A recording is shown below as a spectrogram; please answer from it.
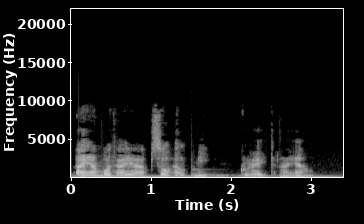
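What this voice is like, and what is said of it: Foreign accent in English. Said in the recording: “When I came to US, I was ashamed of the accent. Now I'm proud of it... accent is sexy”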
